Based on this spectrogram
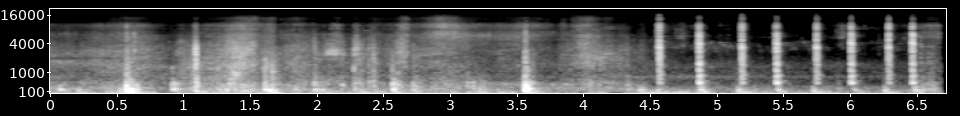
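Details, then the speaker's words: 2001 Volvo V70 XC horn not working: horn relay in fuse position FM12 gives sharp, dry clicks about three to four times a second when horn pressed, no horn sound; clicking relay may work or be defective. "okay that's clicking okay so a clicking Relay can be working as it should could also be a defective relay"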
